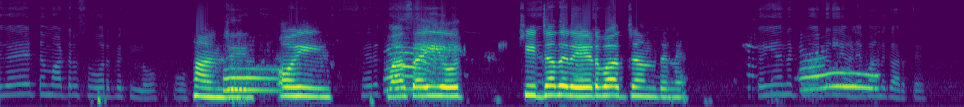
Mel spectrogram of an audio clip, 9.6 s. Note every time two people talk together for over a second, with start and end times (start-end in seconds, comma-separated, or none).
5.2-6.8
